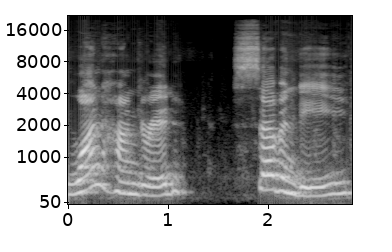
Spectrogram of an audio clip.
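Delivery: very slow, deliberate, each number drawn out. Explaining expanded form, saying the number aloud very slowly. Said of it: "I said it very slowly".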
